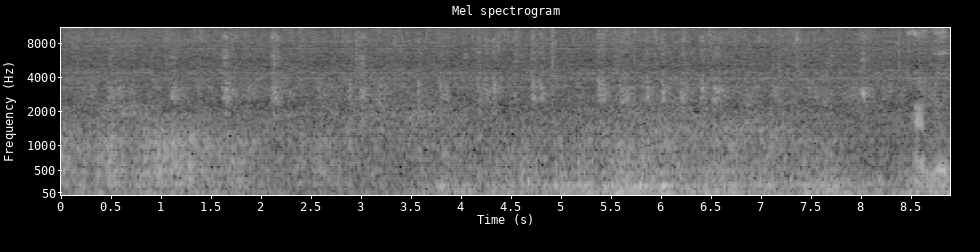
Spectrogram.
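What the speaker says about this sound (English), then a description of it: "I love thunder." Deep rolling thunder rumbles and swells through the clip, a long low roar that builds toward the middle with a faint hiss of rain behind it.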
